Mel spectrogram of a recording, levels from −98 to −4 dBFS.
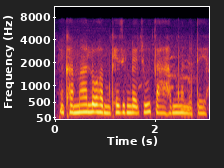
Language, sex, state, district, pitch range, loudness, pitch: Wancho, female, Arunachal Pradesh, Longding, 190-210 Hz, -15 LUFS, 200 Hz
